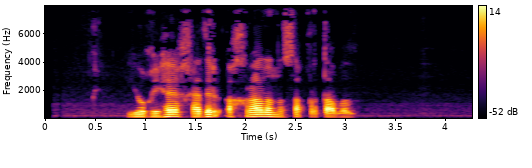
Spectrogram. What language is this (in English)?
Bashkir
